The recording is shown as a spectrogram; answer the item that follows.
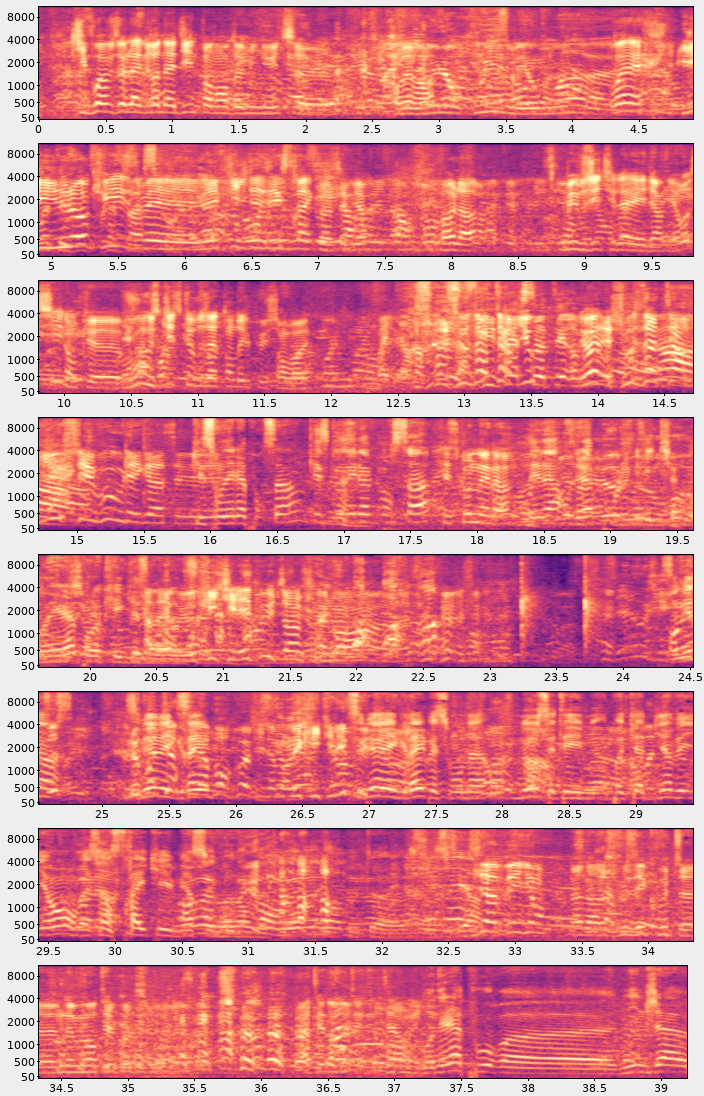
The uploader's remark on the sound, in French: Notre reportage audio de la nuit nanarland. Au programme, des interviews, des cuts que nous avons montés nous même, de la musique et des extraits de la soirée.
